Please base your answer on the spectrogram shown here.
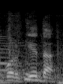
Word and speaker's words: porcheta: eh Por qué está se escribe por cheta pora pero se le porqueta y vamos a adobarlo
